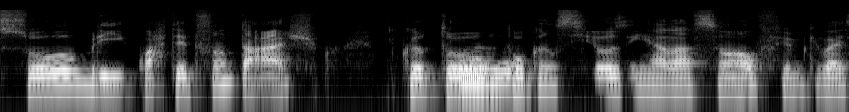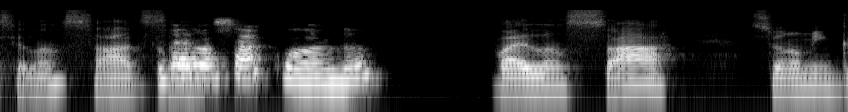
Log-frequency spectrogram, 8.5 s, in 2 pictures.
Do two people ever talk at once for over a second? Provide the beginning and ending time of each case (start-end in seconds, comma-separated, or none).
none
